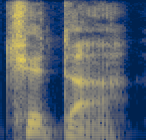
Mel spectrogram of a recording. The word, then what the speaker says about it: Shetá: Los Shetá, se pronuncia Cheta, eran el último grupo indígena nómada del sur de España.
